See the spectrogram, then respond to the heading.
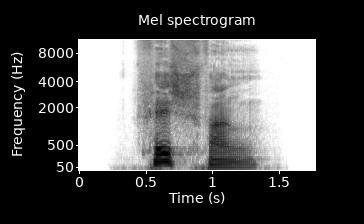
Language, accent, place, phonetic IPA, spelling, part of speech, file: German, Germany, Berlin, [ˈfɪʃˌfaŋ], Fischfang, noun, De-Fischfang.ogg
- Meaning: fishing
